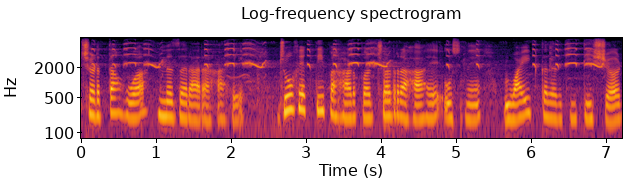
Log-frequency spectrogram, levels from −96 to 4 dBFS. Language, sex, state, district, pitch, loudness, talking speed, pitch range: Hindi, female, Madhya Pradesh, Dhar, 195 Hz, -17 LUFS, 160 wpm, 185-220 Hz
